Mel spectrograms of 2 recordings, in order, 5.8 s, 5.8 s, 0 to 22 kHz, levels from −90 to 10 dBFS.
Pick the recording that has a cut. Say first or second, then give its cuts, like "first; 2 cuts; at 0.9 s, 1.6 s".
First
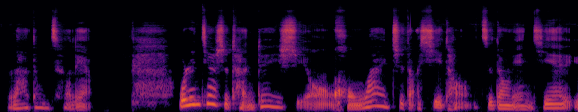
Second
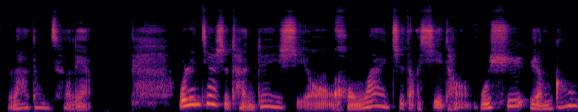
second; 1 cut; at 4.8 s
